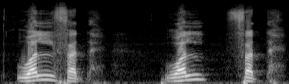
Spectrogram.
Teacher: واو لام سے مل جائے گا، یہ الف نہیں پڑھا جائے گا۔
